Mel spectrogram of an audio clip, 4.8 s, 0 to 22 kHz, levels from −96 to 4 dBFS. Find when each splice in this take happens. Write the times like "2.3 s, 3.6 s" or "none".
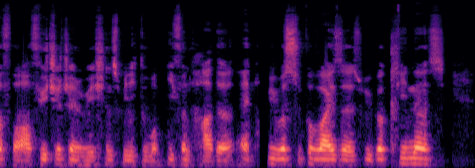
2.6 s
